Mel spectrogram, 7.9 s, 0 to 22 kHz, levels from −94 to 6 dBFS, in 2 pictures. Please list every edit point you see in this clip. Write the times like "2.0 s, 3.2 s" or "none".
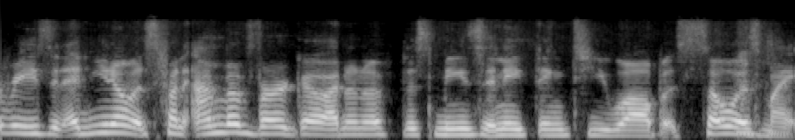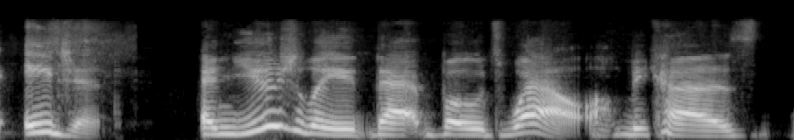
none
